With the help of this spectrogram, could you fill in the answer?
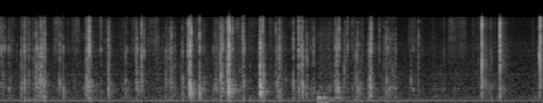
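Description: Long red nails tap and scratch the ribbed grip and head of a black matte flashlight, plastic or coated metal. Sharp, bright clicks mix with dry, crinkly scratching, mostly in the high frequencies, over a faint steady low hum.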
